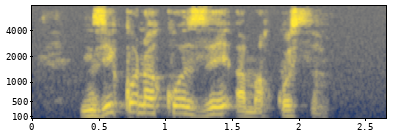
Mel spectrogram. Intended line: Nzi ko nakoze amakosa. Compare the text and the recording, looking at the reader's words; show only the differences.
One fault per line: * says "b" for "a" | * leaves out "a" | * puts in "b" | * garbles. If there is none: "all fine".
all fine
